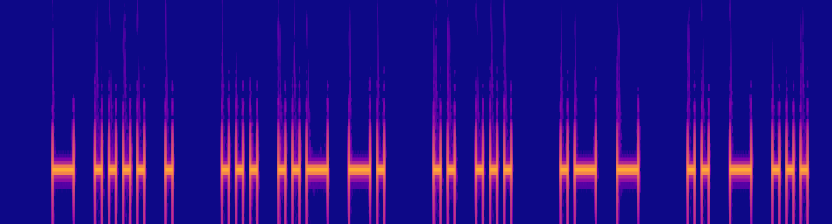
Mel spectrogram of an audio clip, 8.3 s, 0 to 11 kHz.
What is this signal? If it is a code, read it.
Morse code, heard as a keyed tone, about 17 wpm, 700 Hz. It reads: THE SUN IS AT ITS
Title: Sentences from Top 1300 Words 17wpm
